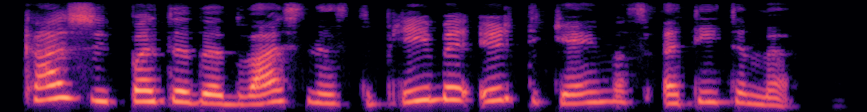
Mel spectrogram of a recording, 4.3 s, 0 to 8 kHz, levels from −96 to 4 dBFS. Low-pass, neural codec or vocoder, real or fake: 7.2 kHz; none; real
